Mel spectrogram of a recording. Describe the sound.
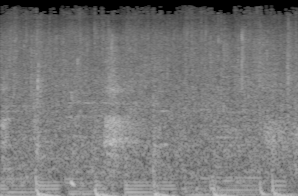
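Steady rain falls in a continuous, fairly quiet hiss, with low tones repeating in a slow rhythm beneath it.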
